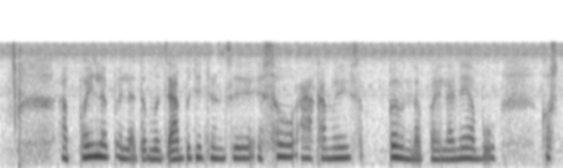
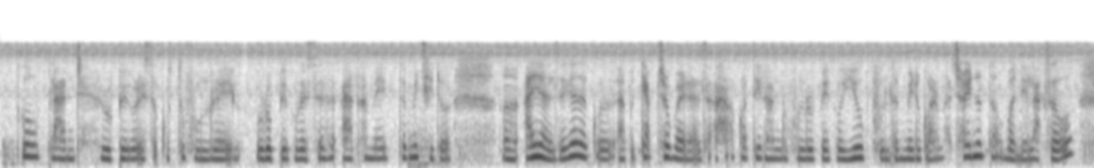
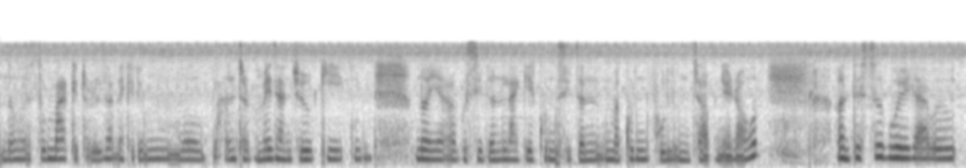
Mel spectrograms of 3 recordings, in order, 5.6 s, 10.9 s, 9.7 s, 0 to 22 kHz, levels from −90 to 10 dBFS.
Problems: none marked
